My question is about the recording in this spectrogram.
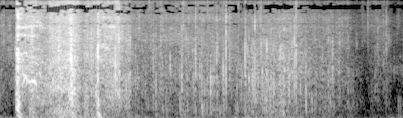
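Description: Scuffing and rustling of a person crawling over a crawl-space floor, with a few louder scrapes in the first second before it fades away.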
